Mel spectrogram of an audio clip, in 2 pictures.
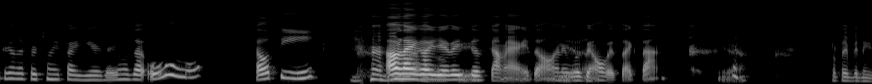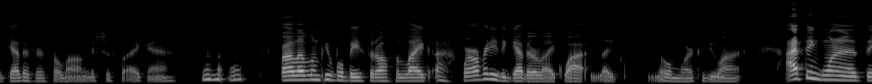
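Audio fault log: Throughout: imaging from linear upsampling; a dulled top and faint metallic shimmer on sibilants come from weak mirrored copies sitting at 4 to 8 kHz, above the speech band rather than folded into it as aliasing would be.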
